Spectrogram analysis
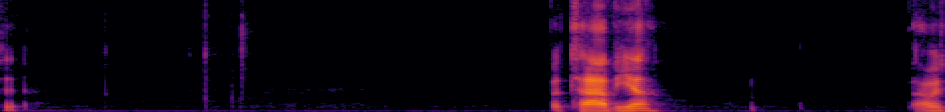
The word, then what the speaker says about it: Batavia: This is the Bativa. Bativa, I think is how you pronounce it. Batavia.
